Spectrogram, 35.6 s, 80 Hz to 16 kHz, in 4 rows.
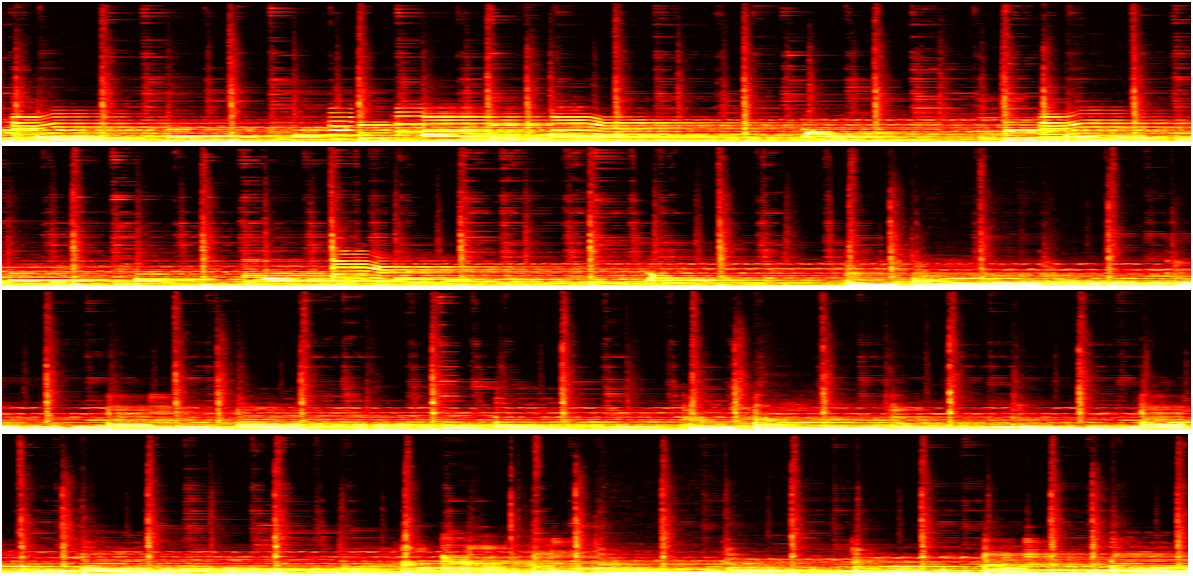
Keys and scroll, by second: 2.3-4.0 typing, 22.5 ctrl+a, 23.0 ctrl+alt+s.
